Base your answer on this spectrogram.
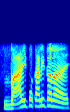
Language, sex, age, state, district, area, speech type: Bengali, male, 18-30, West Bengal, Uttar Dinajpur, urban, conversation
